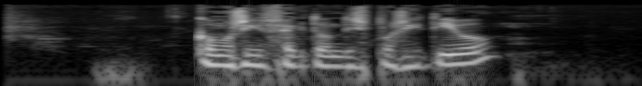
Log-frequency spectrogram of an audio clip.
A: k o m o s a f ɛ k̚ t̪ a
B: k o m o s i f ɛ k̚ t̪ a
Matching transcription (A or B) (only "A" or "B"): B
